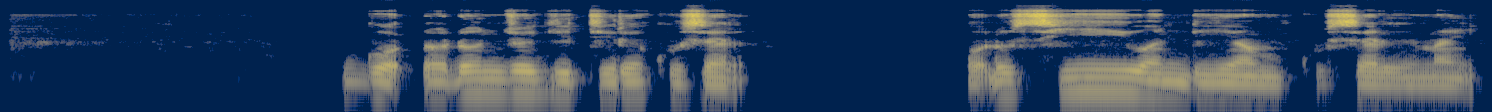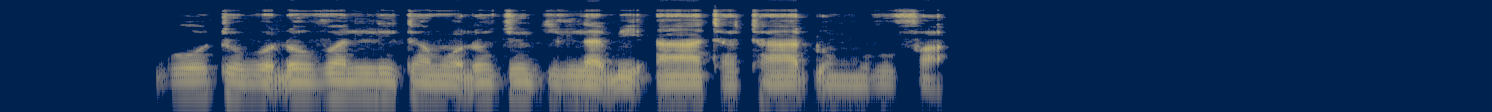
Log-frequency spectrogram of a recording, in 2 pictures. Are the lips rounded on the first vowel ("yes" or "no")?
yes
